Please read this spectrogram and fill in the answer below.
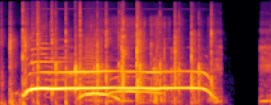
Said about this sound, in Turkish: Şimdi o alkışı bir daha yapalım. Çok sönük kaldı çünkü.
